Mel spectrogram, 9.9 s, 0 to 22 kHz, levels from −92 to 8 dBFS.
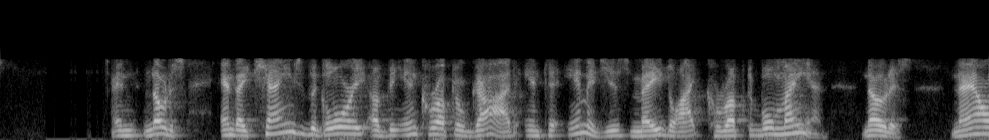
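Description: Speech with a plainly audible buzzy, gravelly roughness throughout and nothing above 4 kHz, the sound of the GSM full-rate codec. It models the vocal tract and drives it with regularly spaced pulses, keeping only every third excitation sample, which fits a 13 kbps stream.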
